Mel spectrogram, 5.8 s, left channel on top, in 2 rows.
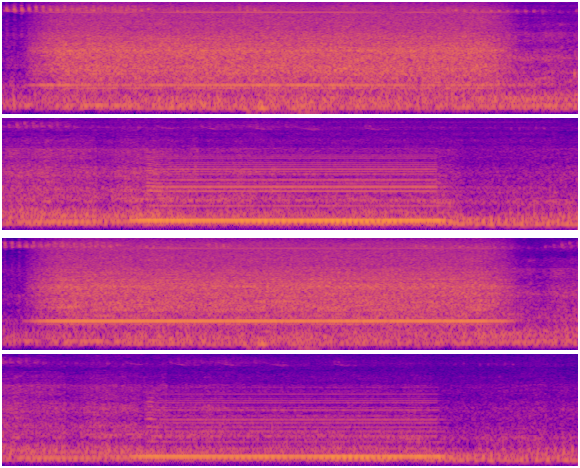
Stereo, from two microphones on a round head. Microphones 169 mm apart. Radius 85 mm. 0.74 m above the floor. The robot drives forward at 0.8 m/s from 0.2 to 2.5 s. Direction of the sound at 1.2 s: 20° left (ahead or behind).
